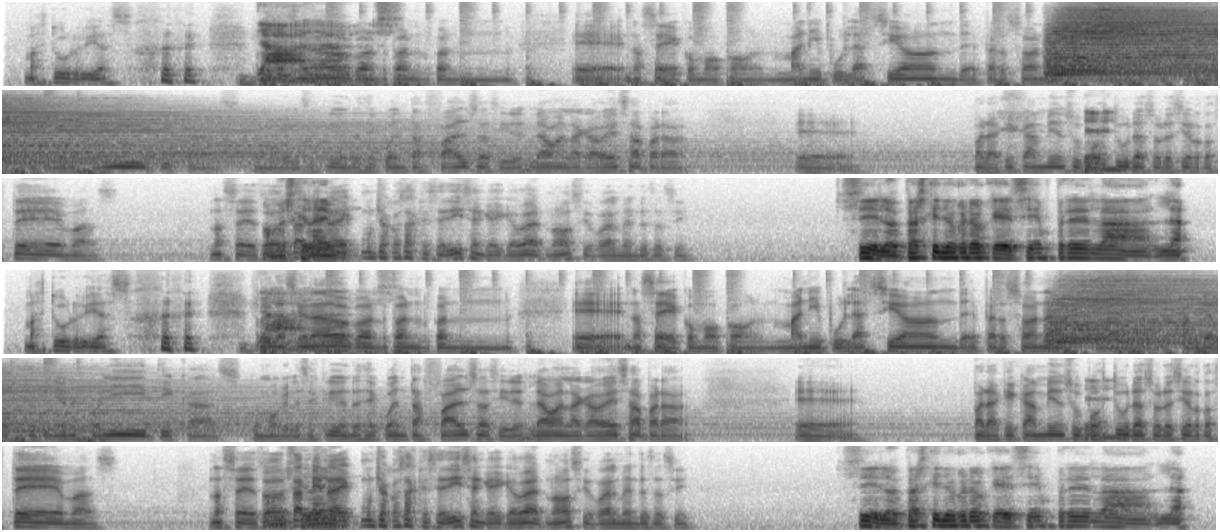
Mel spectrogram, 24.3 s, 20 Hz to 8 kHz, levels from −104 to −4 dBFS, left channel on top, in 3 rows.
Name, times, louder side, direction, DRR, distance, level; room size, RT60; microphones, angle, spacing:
voice 1, 0.1-13.0 13.4-13.8 14.6-16.9 17.6-20.8, right 4 dB, 40° right, 0.3 m, -38 dB
voice 2, 1.7-2.5 15.3-15.6 17.9-18.5 21.8-24.1, left 4 dB, 50° left, 0.4 m, -28 dB
sound 1, 1.7-8.8, right 1 dB, 10° right, 0.7 m, -44 dB
Gong, 6.9-13.6 13.9-14.0, left 5 dB, 85° left, 0.7 m, -36 dB
2.9 x 2.5 x 2.4 m
head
